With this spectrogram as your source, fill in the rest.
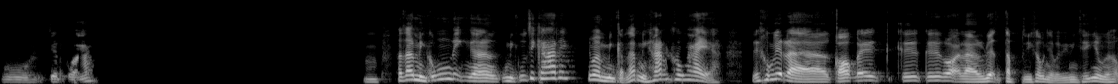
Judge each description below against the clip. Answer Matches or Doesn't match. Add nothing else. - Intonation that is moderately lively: Doesn't match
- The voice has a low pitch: Doesn't match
